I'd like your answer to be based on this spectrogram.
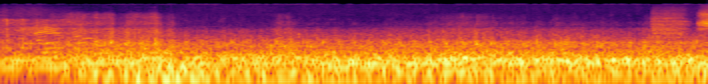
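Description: A helicopter drones steadily nearby during the fall of Saigon in Vietnam, its low thudding rotor noise continuous throughout, with a voice faintly present beneath it.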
